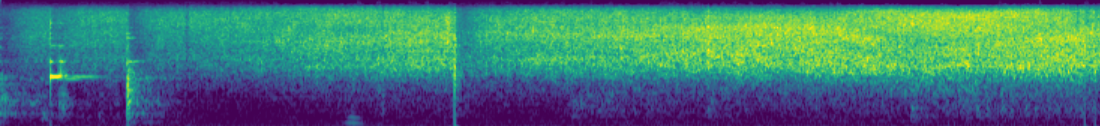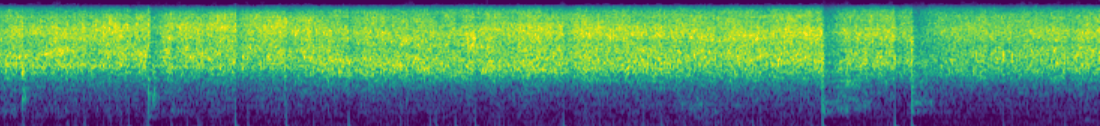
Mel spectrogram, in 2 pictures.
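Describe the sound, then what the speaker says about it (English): Mushrooms and onions browning in olive oil in a pan, stir-fry style, sizzle in a loud steady hiss, with a few sharp clanks of stirring near the start and occasional taps later. "You put that all in there, and we're going to brown that up."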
